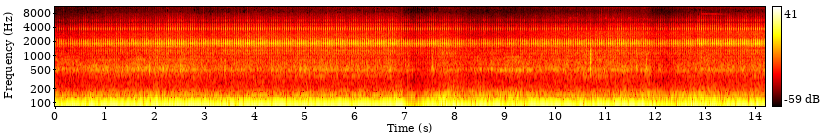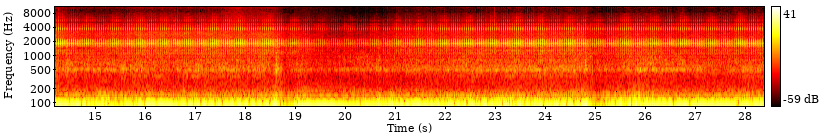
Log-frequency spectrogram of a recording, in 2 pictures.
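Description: Caterham 7 sports car's engine running at idle, a loud pulsing low rumble as the car creeps along, with a steady high-pitched whine over it. The rumble drops away briefly three times.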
